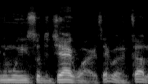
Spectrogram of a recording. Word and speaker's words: Jaguar: It's spelled J A G A U R, not J A G W I R E. It's Jaguar.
